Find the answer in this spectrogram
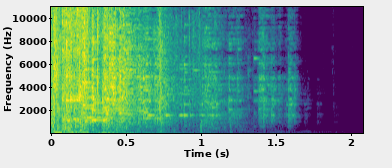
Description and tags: Can be used for something destroying a room, a wall, a roof...
Made for a short film:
